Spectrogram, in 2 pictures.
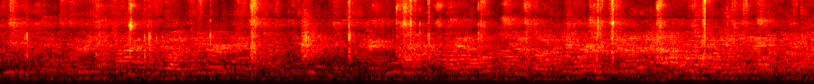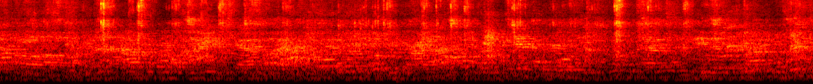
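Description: Low background chatter of voices around a poker table, with frequent sharp clicks of clay poker chips being handled and shuffled.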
